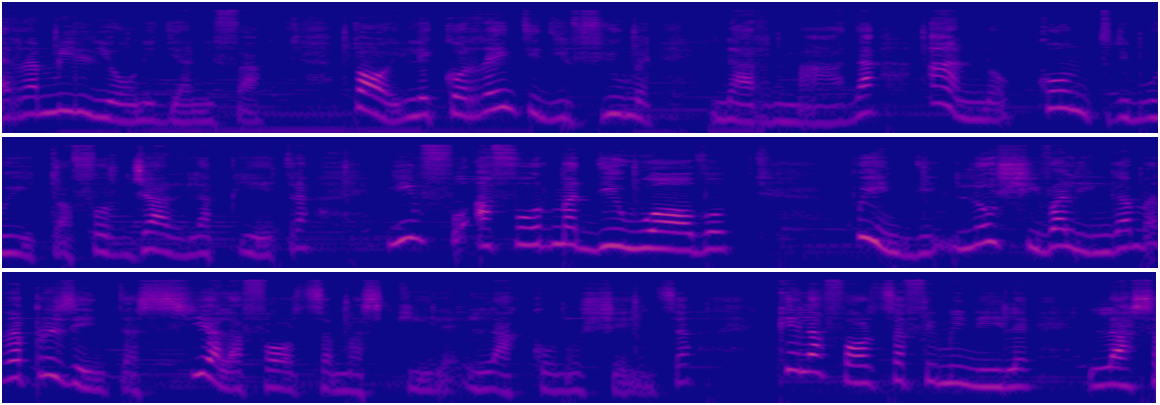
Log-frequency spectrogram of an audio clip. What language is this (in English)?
Italian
